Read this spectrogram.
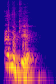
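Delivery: high, loud, indignant preacher voice; Zakir Naik impression. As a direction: bark it like a self-righteous debater. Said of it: "My name is Zakir Naik".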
